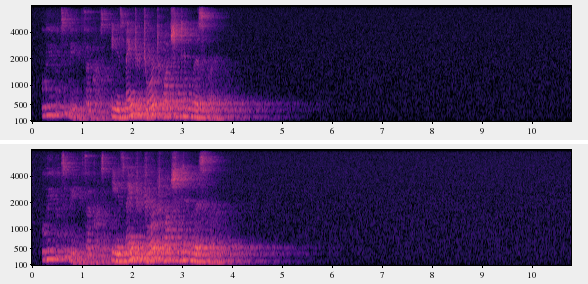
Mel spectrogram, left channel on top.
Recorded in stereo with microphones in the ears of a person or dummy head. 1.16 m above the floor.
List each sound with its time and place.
0.2 s a woman speaking: 40° left (ahead or behind), 1.9 m
1.6 s a woman speaking: 45° left (ahead or behind), 1.0 m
